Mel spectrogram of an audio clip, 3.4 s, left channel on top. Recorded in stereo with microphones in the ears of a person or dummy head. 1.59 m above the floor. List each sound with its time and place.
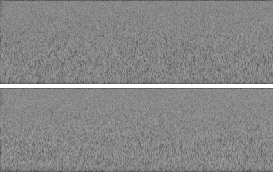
Only background noise.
